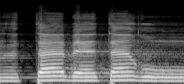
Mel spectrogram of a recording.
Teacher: Huruf nun sukun bertemu huruf ta, maka nun sukunnya melebur ke huruf ta, kita baca dengung dan samar. Dengungnya kita tahan 2-3 harokat.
